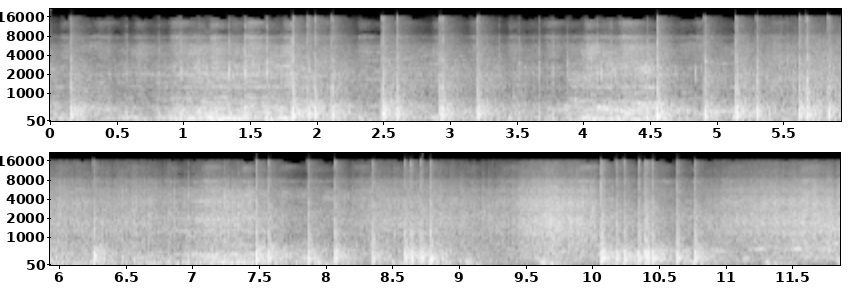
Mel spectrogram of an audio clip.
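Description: Fireworks display: aerial shells bursting overhead in quick succession, many sharp bangs one after another.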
